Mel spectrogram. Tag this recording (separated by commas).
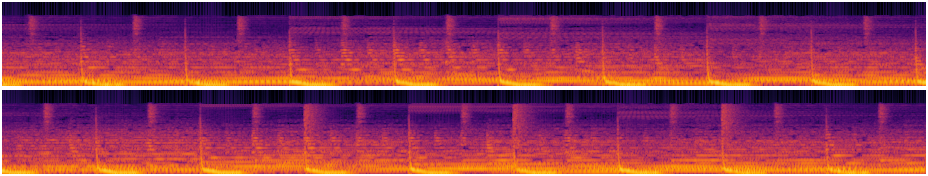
Sound effect, Music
